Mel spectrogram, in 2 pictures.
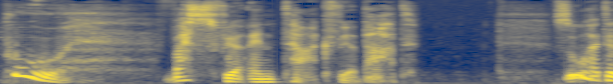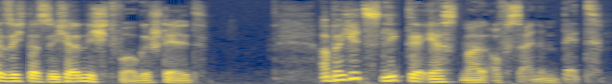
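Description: A man's voice: on the low side, huge pitch swings, a little slow. A man narrating a scripted audio play for children in a wry, teasing manner.

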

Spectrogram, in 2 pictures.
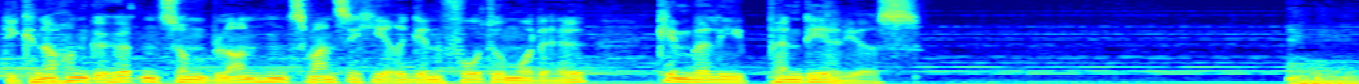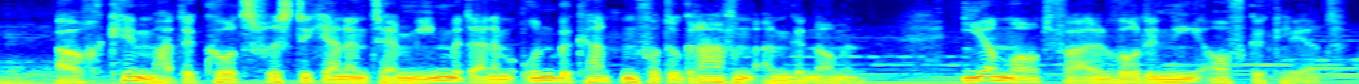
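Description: True-crime narrator: man with a low voice, scripted delivery over clear background music. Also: animated, moderate pace, darkish tone. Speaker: documentary narrator.

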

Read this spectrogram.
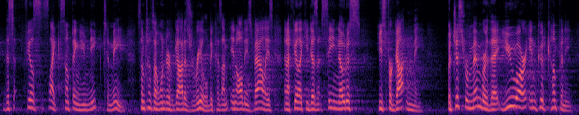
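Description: A man preaches in a forceful, slightly high voice, ringing through a large church. He speaks deliberately, leaning on key words and pausing after questions. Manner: emphatic, deliberate, with rhetorical questions and pauses. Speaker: pastor preaching. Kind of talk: sermon. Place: large church sanctuary, on stage. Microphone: lapel mic. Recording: long reverb of a large hall.

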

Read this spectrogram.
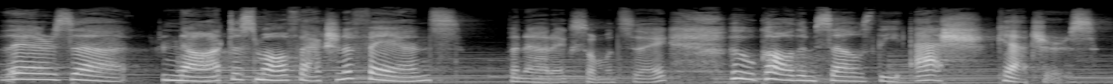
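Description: A woman's voice: mid-range voice, lively intonation, fairly bright tone. Woman acting reverberant, thoughtful expert interviewee. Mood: rueful. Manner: hesitant, thoughtful pauses. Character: measured female academic expert, fondly rueful. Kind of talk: mock documentary interview. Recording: long reverberant hall sound. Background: music.

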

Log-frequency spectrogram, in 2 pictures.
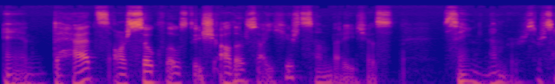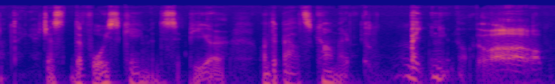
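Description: A young man from Syria with an Arabic accent, speaking English as a second language, gives an earnest, halting personal account as a podcast guest in a small studio, often dropping to near-whispers. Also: medium pitch, gravelly, husky. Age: young adult. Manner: earnest, halting speech with frequent restarts, drops to near-whispers. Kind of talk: personal testimony in a podcast interview. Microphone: studio boom mic with headphones.

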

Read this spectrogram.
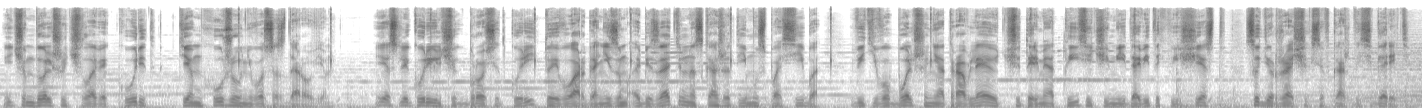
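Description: A man voicing a calm adult scientist who explains things to children in a measured, earnest way. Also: sits low, over music, close to an everyday voice. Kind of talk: scripted educational narration.

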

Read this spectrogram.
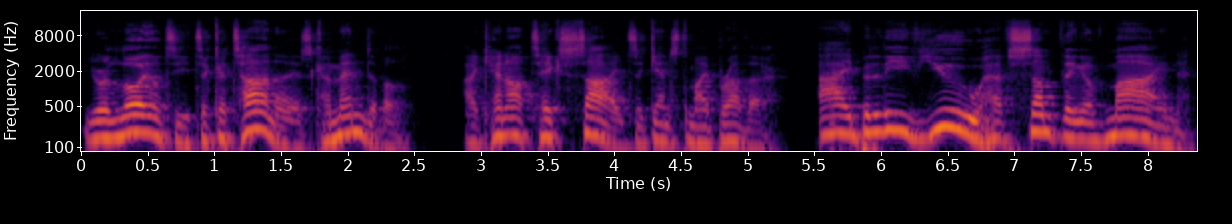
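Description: A man's voice: on the high side, echoey room. A man voicing a solemn, noble god of wind from a video game, grave and formal. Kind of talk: fan impression of video game deity.

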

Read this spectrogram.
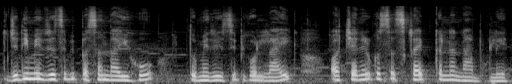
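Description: A woman's voice: mid-range voice, fairly quick, vocal fry, mellow, soft background music. A woman hosting her cooking channel, patiently explaining each step of a home recipe.

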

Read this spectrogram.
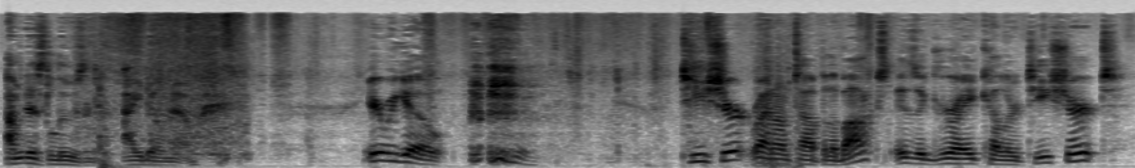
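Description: A man in his thirties with a hoarse voice he says he is losing, chatting casually as he unboxes items at a desk indoors. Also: mid-range voice, very animated, slow, long pauses, noisy background. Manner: chatty, rambling, upbeat. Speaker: unboxing channel host. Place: room with shelves of shoe boxes, indoors.

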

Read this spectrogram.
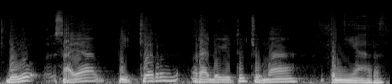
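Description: A middle-aged man chatting casually as a guest in a small radio studio, relaxed and laughing often. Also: on the low side, unhurried. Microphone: studio boom mic.

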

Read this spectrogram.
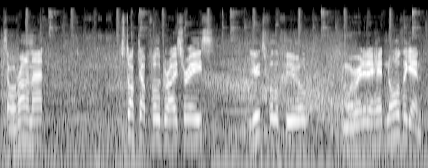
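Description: A man's voice: sits high, fairly even intonation, moderate pace, over music. A man with an Australian accent, casually narrating a road-trip travel vlog outdoors in a laid-back, rambling way. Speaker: travel vlogger. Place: outdoors by a highway and camp.

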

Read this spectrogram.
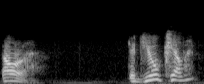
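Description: An actor playing a calm, suave married private detective, probing and soothing, in 1940s radio style on an old recording. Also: male voice, on the high side, measured pace, slightly rough, no room sound, narrow, tinny audio, exaggerated voice. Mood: brisk, investigating.

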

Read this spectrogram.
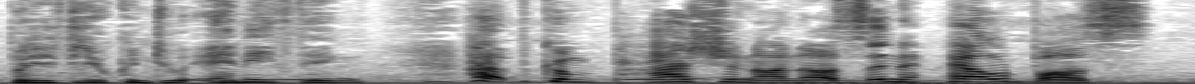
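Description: A man's voice: sits high, normal speed, background noise, lightly acted. An actor playing a desperate father in a dramatized audio Bible, pleading with anguished emotion. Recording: music under the voice.

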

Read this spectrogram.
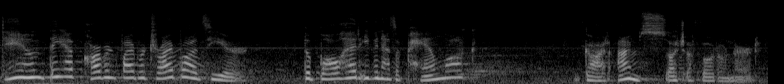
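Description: A woman's voice: sits high, expressive, measured pace, slight background noise. Understated, introspective teenage girl. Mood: impressed musing. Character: shy, self-deprecating teenage girl photography student. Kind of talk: inner monologue in a video game.

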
